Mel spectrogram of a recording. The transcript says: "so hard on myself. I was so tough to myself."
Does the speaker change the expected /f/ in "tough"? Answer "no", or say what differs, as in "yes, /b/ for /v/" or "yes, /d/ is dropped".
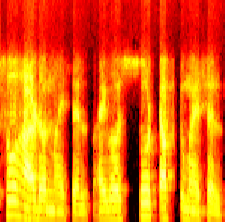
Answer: no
